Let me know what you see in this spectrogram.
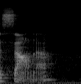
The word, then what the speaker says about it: sauna: Well, I was thinking particularly of the sauna. – Yeah, the sauna. And I need to keep learning to say it right. Sauna. it's like a sow, sauna.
